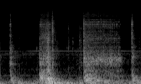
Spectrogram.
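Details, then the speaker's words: BMW E36 2.8 power window motor, after earlier window repair: a few brief clicking bursts from the door motor then silence; window motor clicks and stops without moving the window, cause unknown. "fix the window which again it's not working for some reason it's just like the the motor itself is just it makes like a few clicks and it stops"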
